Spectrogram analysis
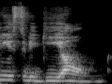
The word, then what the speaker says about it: Guillaume: I've never shared this, but you know, my ex-husband, his last name, my name used to be Guillaume, as in William, you know, Guillaume, G-U-I-L-L-A-U-M-E.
